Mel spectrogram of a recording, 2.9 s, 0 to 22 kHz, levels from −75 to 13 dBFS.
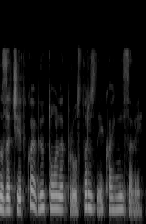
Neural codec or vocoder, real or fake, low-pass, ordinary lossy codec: autoencoder, 22.05 kHz, a latent of 192 numbers a frame, VITS, trained on one speaker; fake; 9.9 kHz; MP3, 96 kbps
